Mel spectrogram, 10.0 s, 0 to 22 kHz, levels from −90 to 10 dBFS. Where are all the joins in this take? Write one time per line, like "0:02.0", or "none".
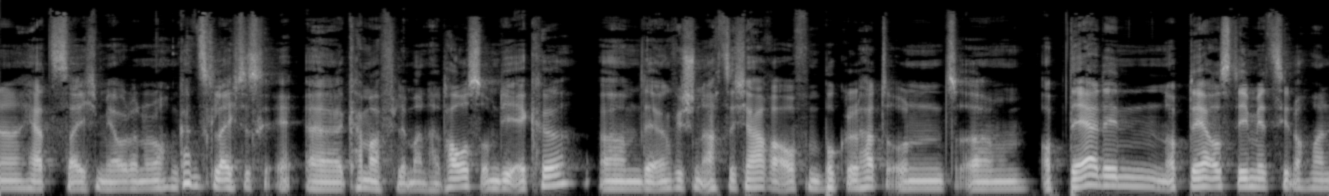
0:03.3
0:07.8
